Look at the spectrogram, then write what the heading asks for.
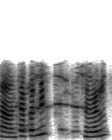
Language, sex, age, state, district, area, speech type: Telugu, female, 18-30, Andhra Pradesh, Kurnool, urban, conversation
